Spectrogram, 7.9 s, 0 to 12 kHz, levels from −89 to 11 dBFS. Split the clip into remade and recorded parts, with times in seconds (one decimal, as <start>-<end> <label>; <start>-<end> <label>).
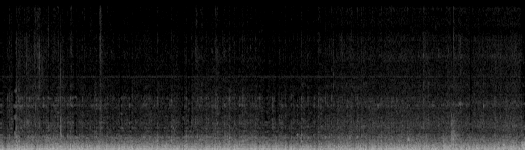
0.0-7.9 remade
